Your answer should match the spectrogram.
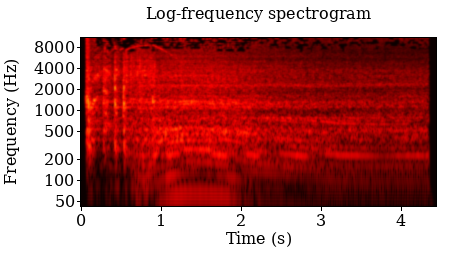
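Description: Car engine sound effect: a car starting up with a few sharp clicks at the very start, then running and pulling away, slowly fading.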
